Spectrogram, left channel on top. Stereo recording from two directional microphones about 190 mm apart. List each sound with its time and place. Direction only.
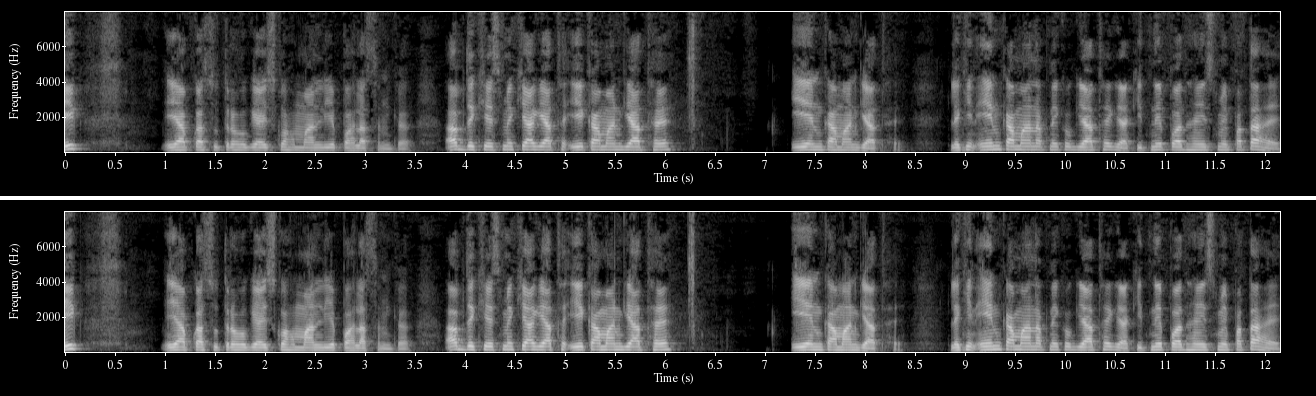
0.0 s speech: 35° right (ahead or behind)
7.3 s speech: 35° right (ahead or behind)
